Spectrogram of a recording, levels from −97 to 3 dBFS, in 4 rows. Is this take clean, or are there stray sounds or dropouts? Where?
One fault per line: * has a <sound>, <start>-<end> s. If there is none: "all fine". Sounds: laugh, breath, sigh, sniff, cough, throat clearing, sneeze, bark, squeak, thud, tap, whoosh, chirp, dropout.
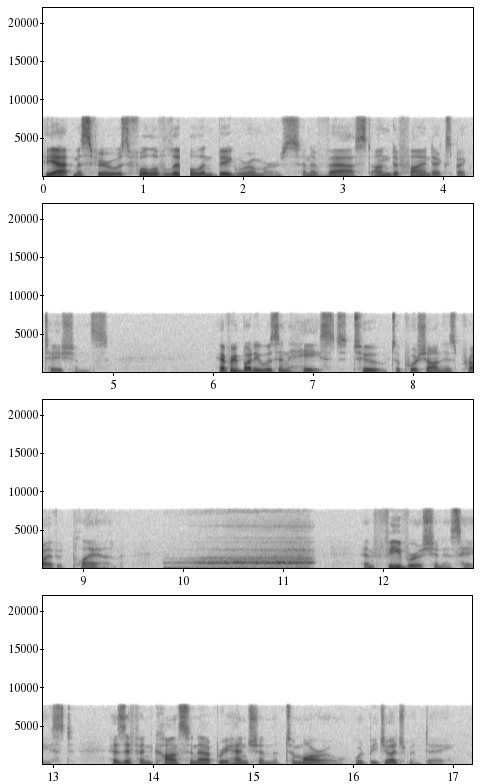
* has a dropout, 1.4-1.5 s
* has a breath, 9.8-11.4 s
